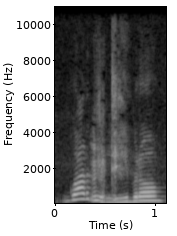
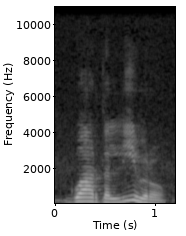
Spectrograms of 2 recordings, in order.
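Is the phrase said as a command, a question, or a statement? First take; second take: question; statement. First: It is said with a questioning tune. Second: It is said with a falling statement tune. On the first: It asks whether someone is looking at the book. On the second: Someone is reported as looking at the book.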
